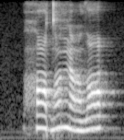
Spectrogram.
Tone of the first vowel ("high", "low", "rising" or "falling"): falling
